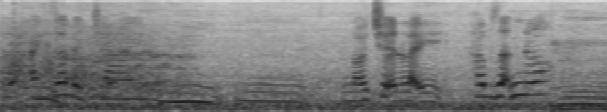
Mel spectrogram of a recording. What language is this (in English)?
Vietnamese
